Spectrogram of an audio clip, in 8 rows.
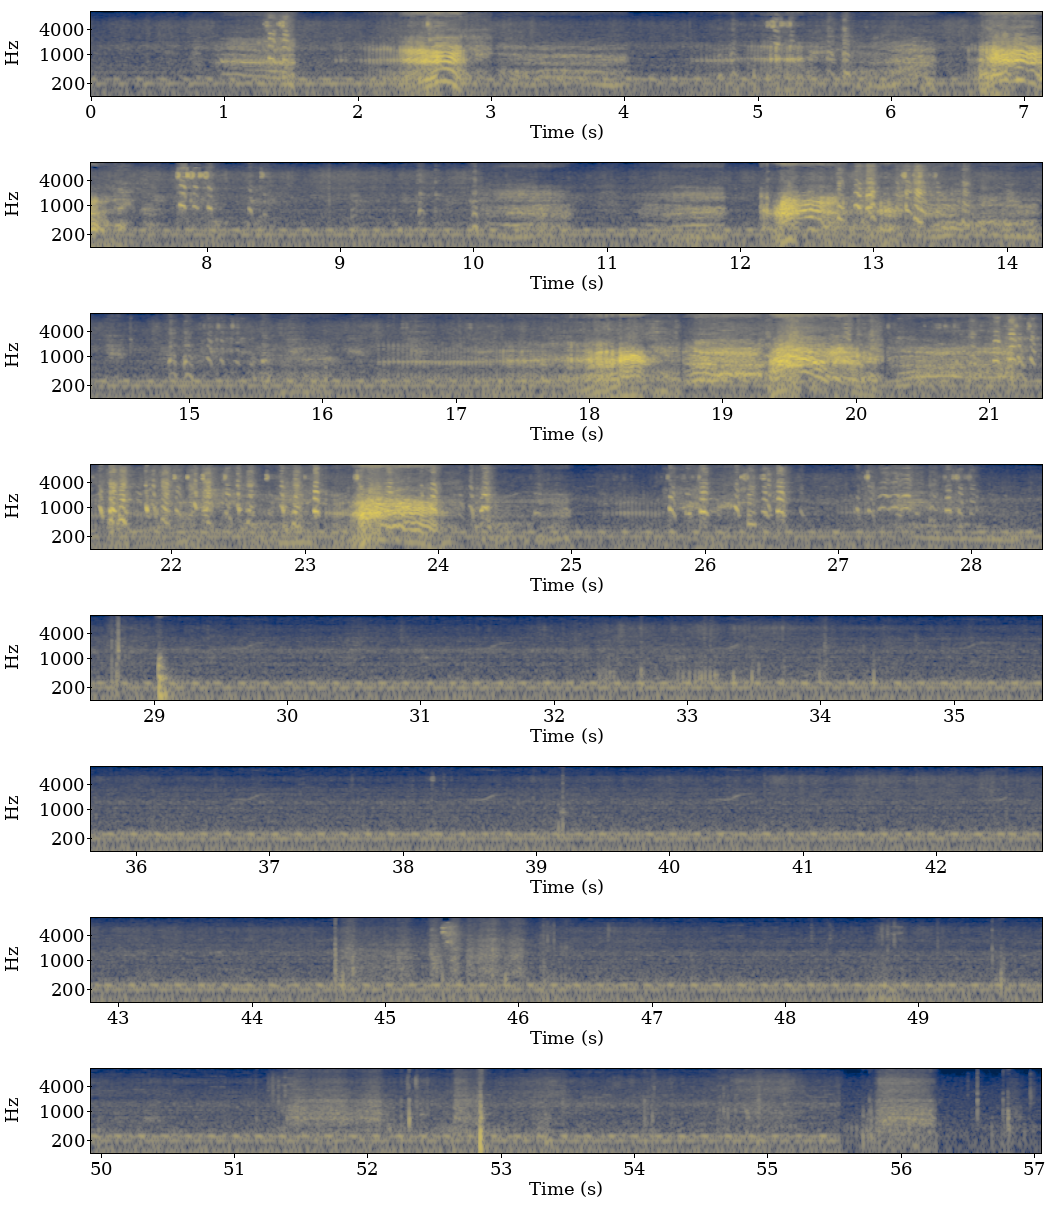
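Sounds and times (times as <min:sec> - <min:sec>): steady low hum: 0:00.0 - 0:57.0
animals squealing and growling: 0:00.8 - 0:08.6, 0:09.4 - 0:28.4, 0:44.7 - 0:46.2, 0:51.3 - 0:56.3.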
